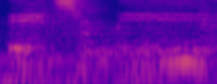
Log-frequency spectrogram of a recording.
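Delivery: very soft, hushed, breathy whisper. A visitor dropping by announces who it is, whispered. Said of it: "Like the whispered, it's me".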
